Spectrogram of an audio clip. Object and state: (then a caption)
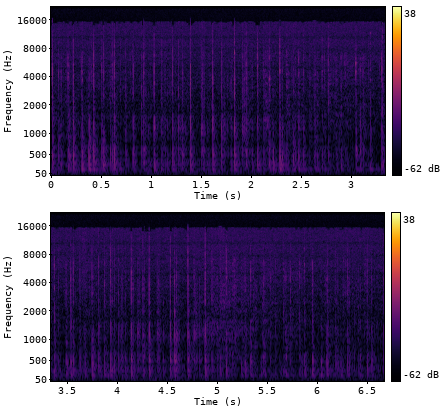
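Wooden tabletop. Fingernails tap and scratch a flat, solid wood-grain tabletop. Quick, dense, dry taps run steadily throughout, mixed with soft scratching. The sound stays mostly low and mid, with little brightness, and each tap dies away almost at once.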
